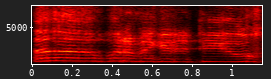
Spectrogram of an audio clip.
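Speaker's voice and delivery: frantic, panicked voice. Retelling own reaction to unfinished plans: retelling own panic. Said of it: "freaking out about it".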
